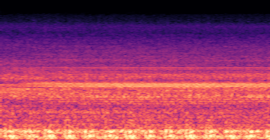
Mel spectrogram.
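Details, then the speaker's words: Diesel heater in a truck rig warming up, tested for CO in a garage; steady fan roar with rhythmic pump ticking whose tempo slows as it gets hot and settles to normal operating pace, normal warm-up. "Okay, you hear the tempo, it's starting to drop down. It's getting to what I call normal operating pace. So it's slowing down, and it'll keep a nice even heat."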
